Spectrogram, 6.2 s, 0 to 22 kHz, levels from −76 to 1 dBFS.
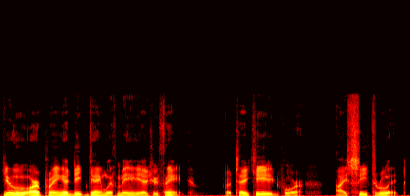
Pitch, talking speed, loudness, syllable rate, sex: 95 Hz, 185 wpm, -19 LUFS, 4.0 syllables/s, male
